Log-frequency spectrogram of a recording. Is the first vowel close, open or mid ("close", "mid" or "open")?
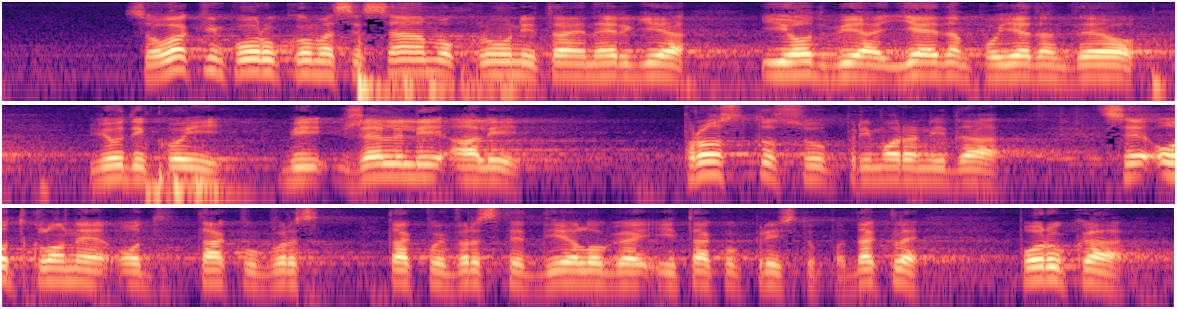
open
